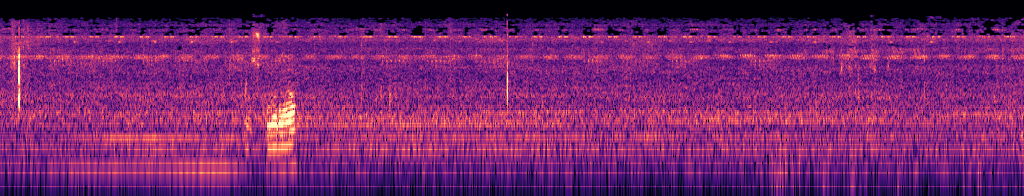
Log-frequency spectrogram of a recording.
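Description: Steady outdoor night background noise with a faint low drone, strongest over the first three seconds. A brief murmured voice comes about three seconds in.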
